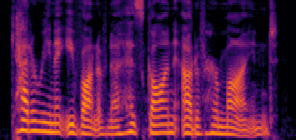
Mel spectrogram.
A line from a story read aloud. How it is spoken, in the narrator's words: he blurted out suddenly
